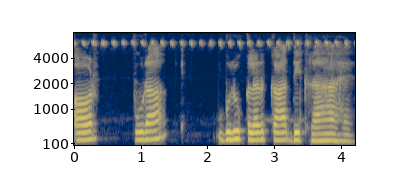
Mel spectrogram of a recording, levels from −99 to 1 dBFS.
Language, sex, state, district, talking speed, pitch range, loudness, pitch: Hindi, female, Bihar, Kishanganj, 115 wpm, 195-220 Hz, -16 LUFS, 200 Hz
